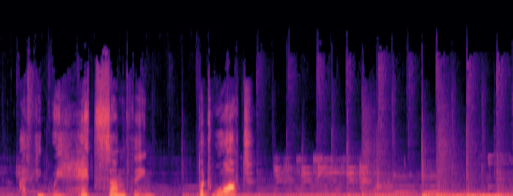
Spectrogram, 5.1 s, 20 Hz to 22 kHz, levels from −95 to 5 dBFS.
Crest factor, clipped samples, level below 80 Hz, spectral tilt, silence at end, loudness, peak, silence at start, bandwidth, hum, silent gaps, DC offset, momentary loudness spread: 22 dB; under 0.1%; -38 dBFS; -4.5 dB/octave; 0 s; -28 LUFS; -8 dBFS; 0 s; 17 kHz; none; none; under 0.1%; 17 LU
